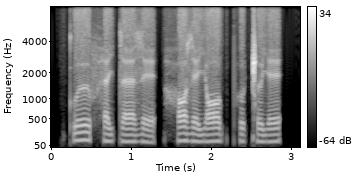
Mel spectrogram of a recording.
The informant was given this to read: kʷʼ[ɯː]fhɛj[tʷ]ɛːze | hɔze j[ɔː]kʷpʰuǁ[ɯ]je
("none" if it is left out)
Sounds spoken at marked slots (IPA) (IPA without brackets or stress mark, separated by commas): ɯː, t, ɔː, ɯ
